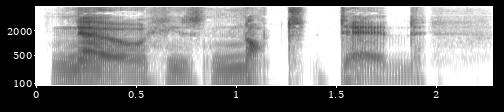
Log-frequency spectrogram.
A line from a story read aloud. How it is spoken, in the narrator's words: said McGonagall bitterly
